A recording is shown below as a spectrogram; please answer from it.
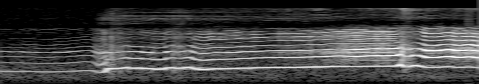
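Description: A child's high-pitched voice in a long, unbroken wail, mock crying in character. It starts softly, grows louder about half a second in and slowly rises in pitch.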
